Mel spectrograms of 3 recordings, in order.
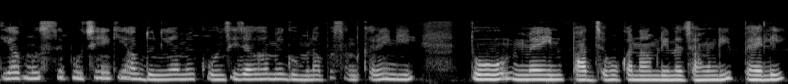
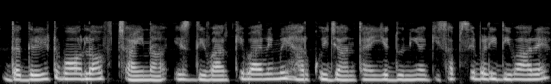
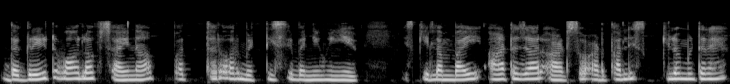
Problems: constant background noise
